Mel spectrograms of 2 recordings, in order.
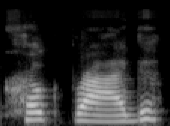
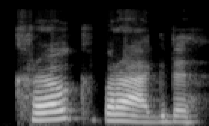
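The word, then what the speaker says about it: krokbragd: did but I think technically it's croak brag and there's the G and D in there so how am I gonna pronounce it as an English speaker I don't know but I think it's fun to put the G and D together so I'm going to try Crook bragged and go with that so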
